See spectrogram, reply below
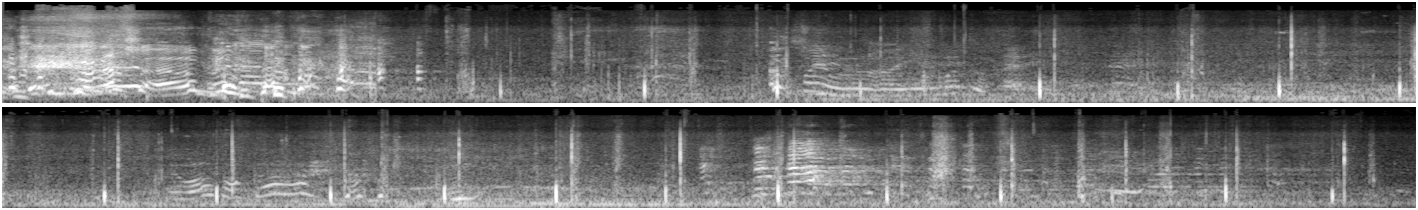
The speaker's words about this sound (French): mademoiselle, est-ce que tu peux marcher sur la route pour qu'on entende les bruits de basket?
